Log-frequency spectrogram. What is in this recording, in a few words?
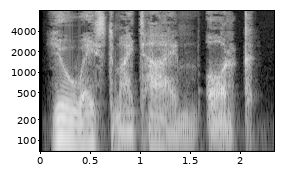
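Hello, Vo; Morrowind GOTY GOG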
